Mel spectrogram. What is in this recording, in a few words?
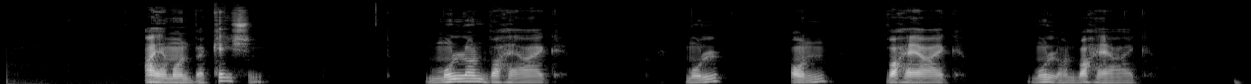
I am on vacation, Estonian phrasebook; the talking estonian phrasebook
